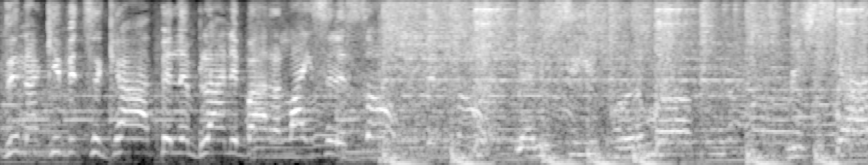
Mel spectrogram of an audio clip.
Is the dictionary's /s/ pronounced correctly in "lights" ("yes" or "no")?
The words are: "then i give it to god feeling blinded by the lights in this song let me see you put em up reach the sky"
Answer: yes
